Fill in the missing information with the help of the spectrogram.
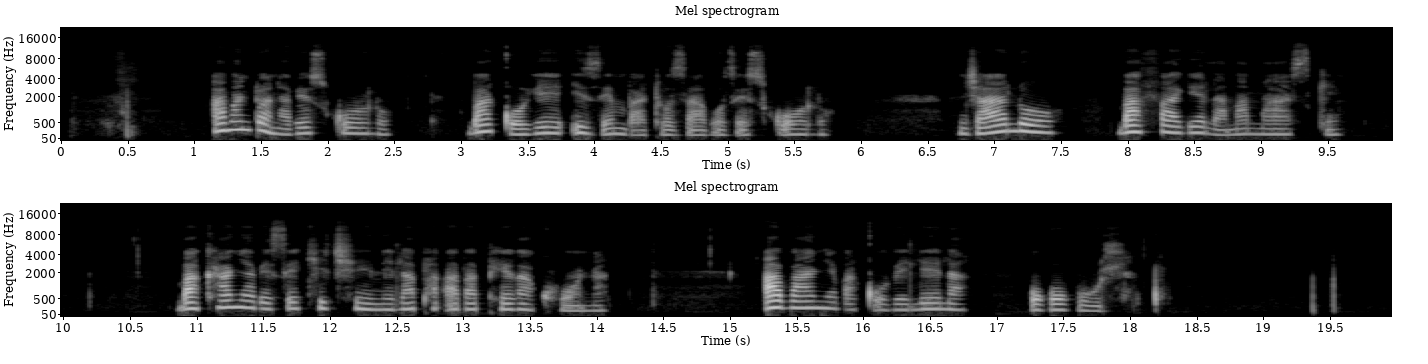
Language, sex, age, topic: North Ndebele, female, 25-35, education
